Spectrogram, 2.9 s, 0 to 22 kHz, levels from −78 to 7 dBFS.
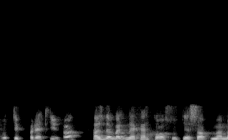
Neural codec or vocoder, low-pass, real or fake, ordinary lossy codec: codec, 16 kHz, 1 kbps, X-Codec, HuBERT features, trained on balanced general audio; 5.4 kHz; fake; Opus, 64 kbps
